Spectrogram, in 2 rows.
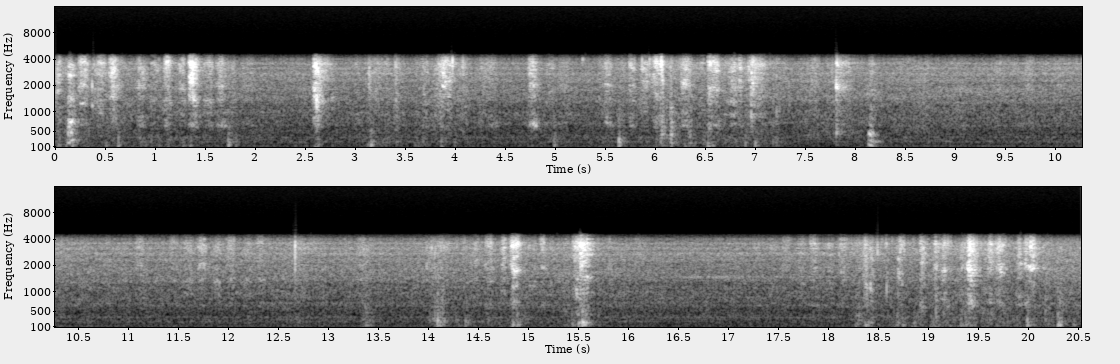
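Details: Playful female Lhasa Apso puppy, June 2007, pants and snuffles in quick, scattered bursts with a few soft whimpers.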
